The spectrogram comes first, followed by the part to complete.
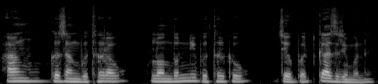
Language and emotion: Bodo, sad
